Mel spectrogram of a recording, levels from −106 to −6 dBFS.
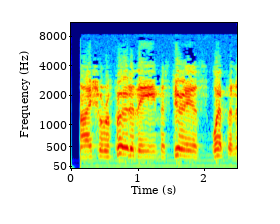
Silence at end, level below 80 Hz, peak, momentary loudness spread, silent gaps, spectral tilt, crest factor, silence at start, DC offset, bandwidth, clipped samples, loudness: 0 s; -54 dBFS; -4 dBFS; 7 LU; none; -3 dB/octave; 12 dB; 0.15 s; under 0.1%; 8.6 kHz; under 0.1%; -16 LUFS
